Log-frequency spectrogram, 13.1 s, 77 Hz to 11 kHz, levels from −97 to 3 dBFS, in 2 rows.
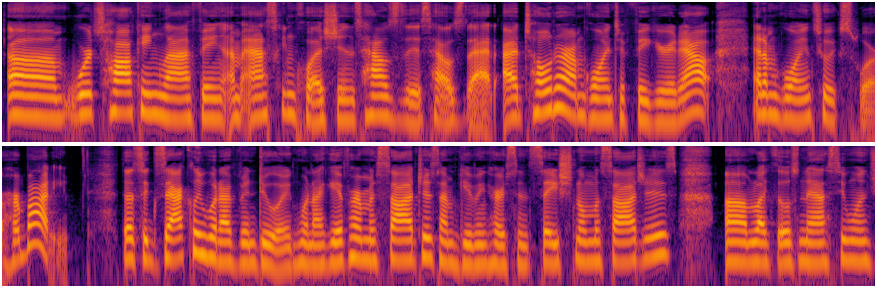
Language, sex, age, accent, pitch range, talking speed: English, female, 20-39, American, 175-215 Hz, 220 wpm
